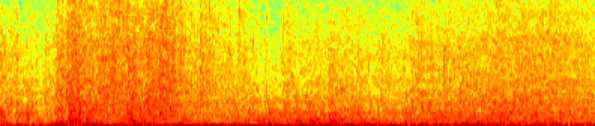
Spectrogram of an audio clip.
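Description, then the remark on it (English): A steady low engine drone, like a motorboat, runs throughout over a broad wash of water and wind noise from boats on the Chao Phraya River in Bangkok, Thailand, in an area lined with Buddhist temples. There is no speech and the loudness stays fairly constant. “I found Pachawadi by the Chao Phraya River in Bangkok, an area lined with glittering Buddhist temples.”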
